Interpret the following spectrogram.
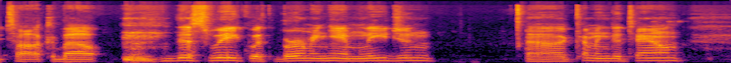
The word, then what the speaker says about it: Birmingham: as a side note it's pronounced birmingham birmingham okay there's no pork there birmingham okay i'll just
